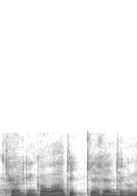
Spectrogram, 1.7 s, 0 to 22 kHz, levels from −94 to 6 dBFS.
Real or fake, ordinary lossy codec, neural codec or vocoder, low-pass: fake; MP3, 96 kbps; codec, 16 kHz, 8 kbps, FreqCodec, smaller model; 7.2 kHz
